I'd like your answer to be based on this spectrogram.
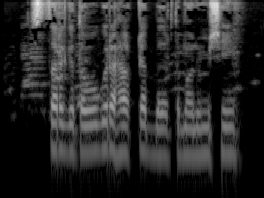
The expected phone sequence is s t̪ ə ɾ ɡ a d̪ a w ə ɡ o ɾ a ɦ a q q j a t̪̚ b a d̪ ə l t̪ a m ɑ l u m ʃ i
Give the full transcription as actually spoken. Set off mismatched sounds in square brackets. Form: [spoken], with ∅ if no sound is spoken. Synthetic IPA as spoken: s t̪ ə ɾ ɡ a [t̪] a w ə ɡ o ɾ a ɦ a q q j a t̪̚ b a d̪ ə [ɾ] t̪ a m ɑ l u m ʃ i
